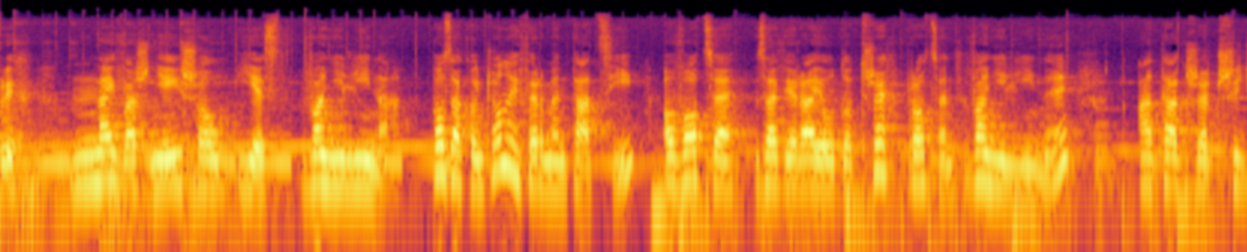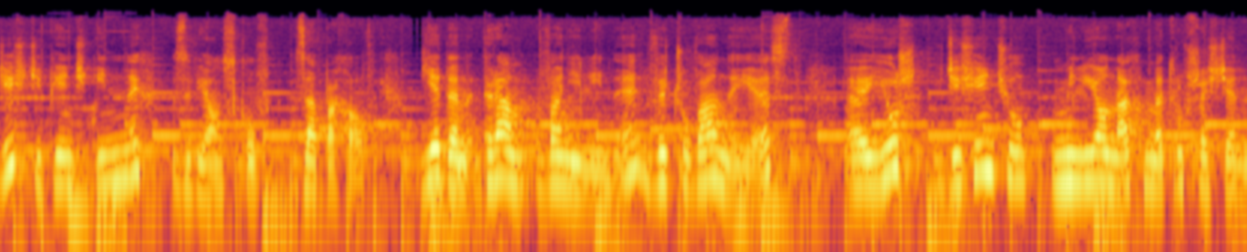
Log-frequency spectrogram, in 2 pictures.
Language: Polish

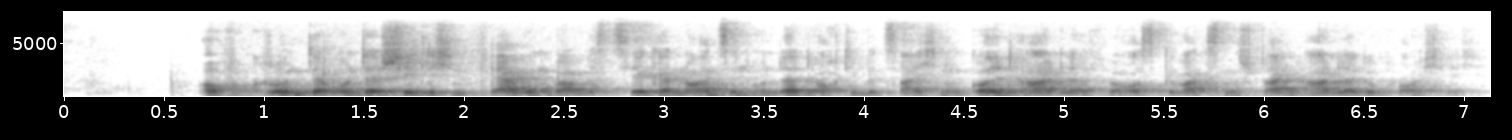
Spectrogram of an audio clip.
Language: German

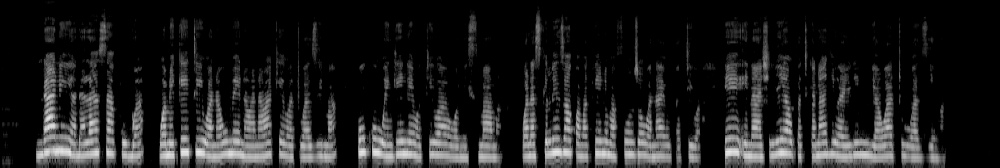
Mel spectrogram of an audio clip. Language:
Swahili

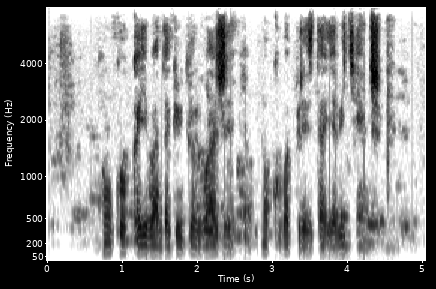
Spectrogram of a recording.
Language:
Kinyarwanda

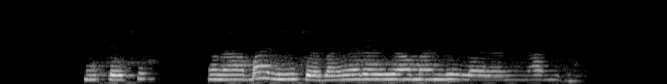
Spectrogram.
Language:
Igbo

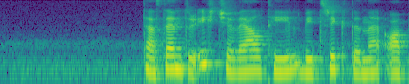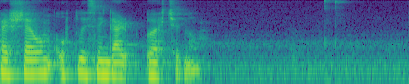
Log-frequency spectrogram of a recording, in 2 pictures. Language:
Faroese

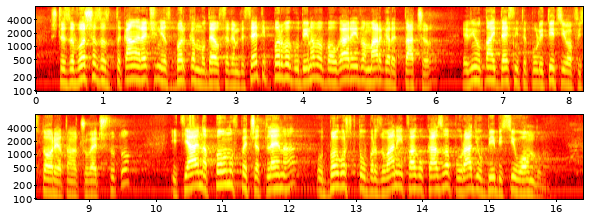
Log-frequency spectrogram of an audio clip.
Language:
Bulgarian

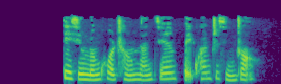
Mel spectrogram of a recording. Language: Chinese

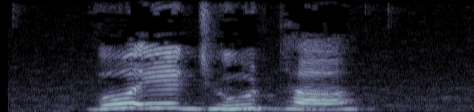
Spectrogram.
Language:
Urdu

